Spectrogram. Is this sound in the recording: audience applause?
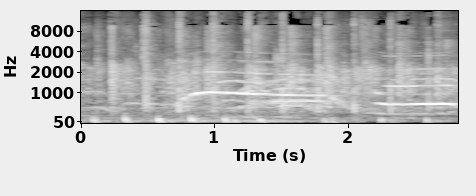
yes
